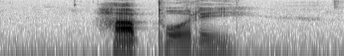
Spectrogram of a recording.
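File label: "hapori", Maori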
